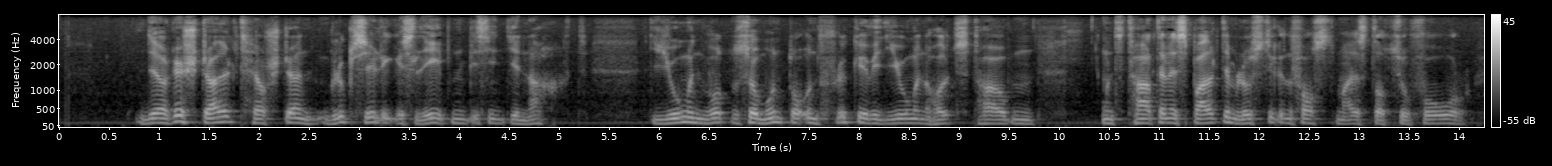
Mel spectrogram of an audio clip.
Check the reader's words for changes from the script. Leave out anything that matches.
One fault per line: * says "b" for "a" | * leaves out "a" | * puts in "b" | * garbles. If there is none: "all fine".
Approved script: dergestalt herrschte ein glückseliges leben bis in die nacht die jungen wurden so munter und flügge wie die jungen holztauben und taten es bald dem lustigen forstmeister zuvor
all fine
